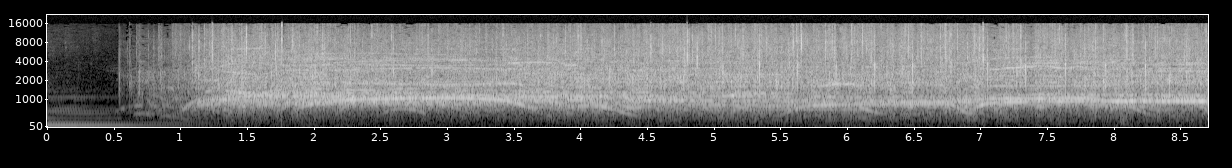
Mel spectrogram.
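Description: A large audience cheers loudly.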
